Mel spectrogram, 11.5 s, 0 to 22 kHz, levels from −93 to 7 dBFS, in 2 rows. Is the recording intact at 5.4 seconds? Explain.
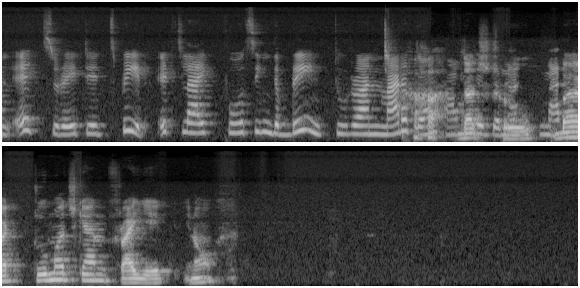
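No, the speech dips by about 5 dB between 5.17 and 5.6 s, likely speech suppressed in double talk, where the echo canceller mistook overlapping talk for echo.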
